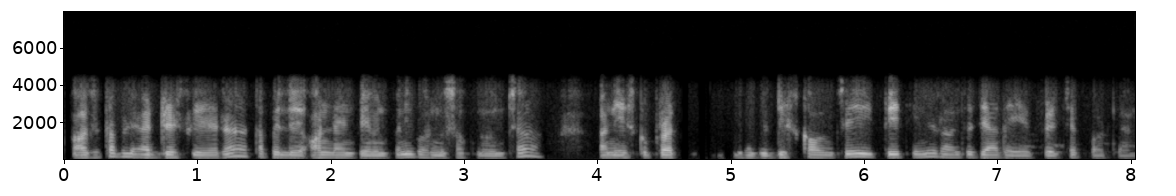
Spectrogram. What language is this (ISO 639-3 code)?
nep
